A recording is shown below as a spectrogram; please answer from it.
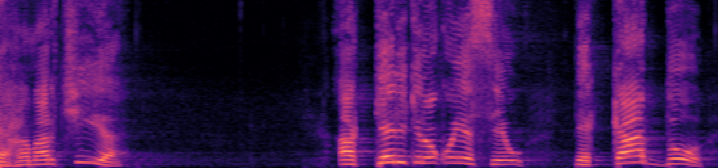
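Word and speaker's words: ἁμαρτία: Essa palavra pecado, no grego, é hamartia.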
